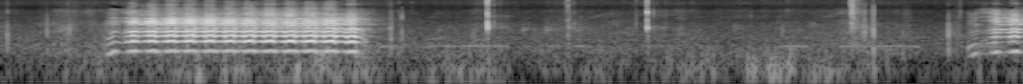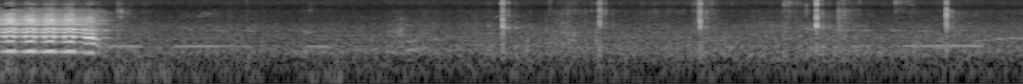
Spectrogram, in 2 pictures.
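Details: Loud, quavering goat bleats: a long bleat lasting over a second, then a shorter one after a pause, with scattered clicks and a quiet background between calls.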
